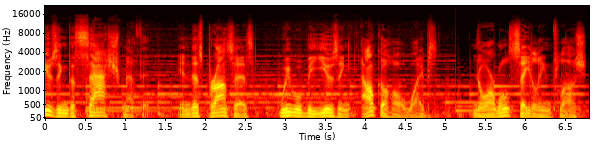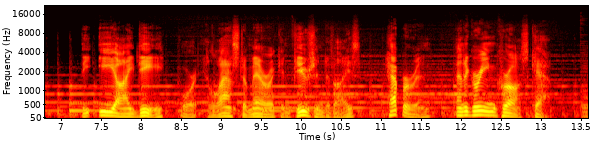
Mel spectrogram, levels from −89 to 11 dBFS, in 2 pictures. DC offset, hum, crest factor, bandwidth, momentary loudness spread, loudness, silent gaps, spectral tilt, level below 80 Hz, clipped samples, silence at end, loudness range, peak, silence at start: under 0.1%; none; 18 dB; 13 kHz; 15 LU; -19 LUFS; none; -6 dB/octave; -38 dBFS; under 0.1%; 0 s; 3 LU; 0 dBFS; 0 s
